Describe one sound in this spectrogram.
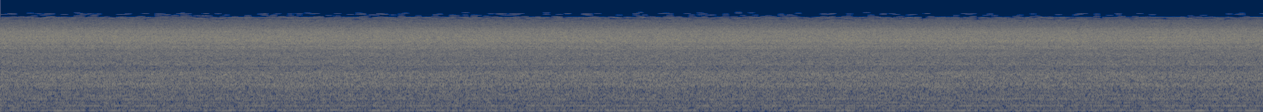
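A train's engine hums steadily at idle.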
